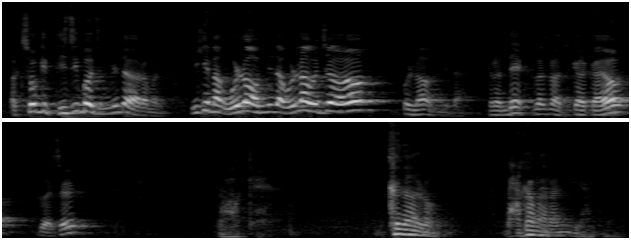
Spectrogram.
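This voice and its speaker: Animated Korean pastor preaching. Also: male voice, medium pitch. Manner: animated, coaxing the congregation with repeated calls and questions. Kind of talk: sermon.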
